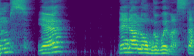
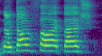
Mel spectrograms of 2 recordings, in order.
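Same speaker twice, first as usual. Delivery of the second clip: much higher, whiny mock plea; mocking do-gooder; 7 semitones higher, slower than usual. Mocking the do-gooders who beg Bash, in a high whiny plea. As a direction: squeak it out like a fretting do-gooder. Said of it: "being do-gooders".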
